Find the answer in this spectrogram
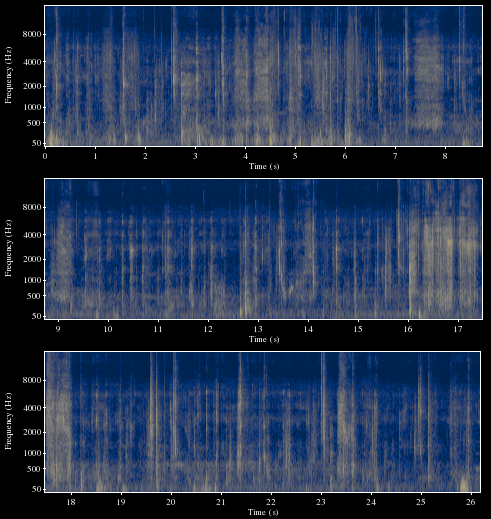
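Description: Close-up eating sounds of a person chewing mouthfuls of mutton curry and rice: wet chewing and crunching with many sharp mouth clicks, and a louder stretch about two-thirds through.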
